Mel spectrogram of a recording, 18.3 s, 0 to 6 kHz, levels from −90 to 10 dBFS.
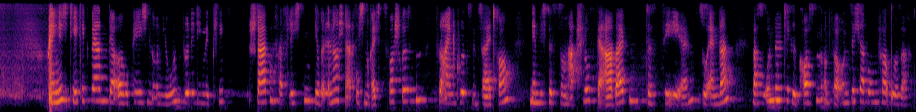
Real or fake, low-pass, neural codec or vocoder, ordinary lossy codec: fake; 5.4 kHz; codec, 16 kHz, 1 kbps, X-Codec, HuBERT features, trained on general audio; none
